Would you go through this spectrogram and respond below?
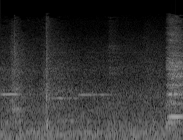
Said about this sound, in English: Got it. That's the wind.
